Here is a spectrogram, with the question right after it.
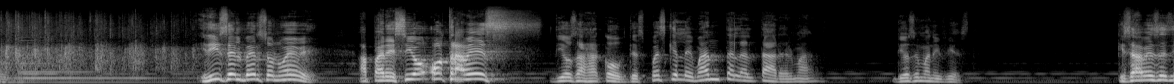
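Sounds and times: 
audience applause: 0:00.0 - 0:02.6
speech: 0:02.0 - 0:08.3, 0:08.9 - 0:09.8, 0:11.2 - 0:11.7.

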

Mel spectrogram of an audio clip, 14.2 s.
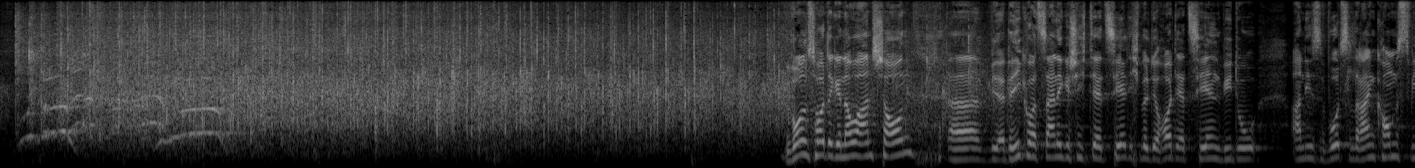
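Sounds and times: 
applause: 0:00.0 - 0:10.6
speech: 0:07.9 - 0:14.1.

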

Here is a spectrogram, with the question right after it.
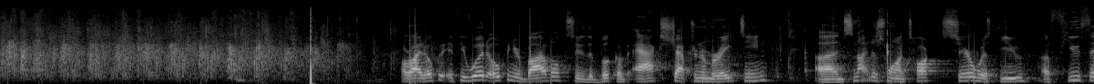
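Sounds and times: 
audience applause: 0:00.0 - 0:04.0
speech: 0:04.0 - 0:10.9.

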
